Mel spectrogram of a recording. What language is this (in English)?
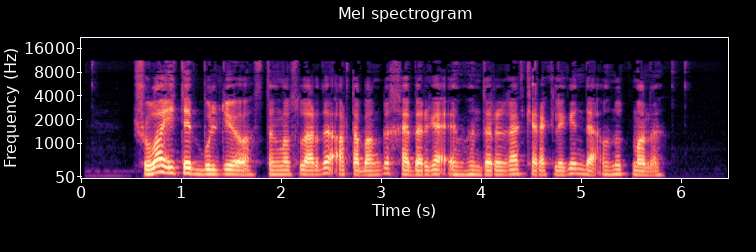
Bashkir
